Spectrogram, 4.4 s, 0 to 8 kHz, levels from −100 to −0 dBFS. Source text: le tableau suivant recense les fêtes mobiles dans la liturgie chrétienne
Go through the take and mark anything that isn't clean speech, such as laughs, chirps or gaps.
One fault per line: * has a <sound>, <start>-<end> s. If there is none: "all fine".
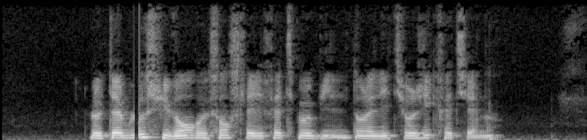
* has a dropout, 1.0-1.1 s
